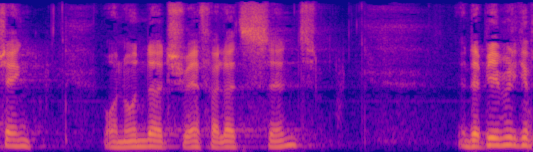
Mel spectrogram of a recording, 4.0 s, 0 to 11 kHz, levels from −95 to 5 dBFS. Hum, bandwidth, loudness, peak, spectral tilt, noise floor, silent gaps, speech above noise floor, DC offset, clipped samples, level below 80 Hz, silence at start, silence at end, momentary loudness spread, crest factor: none; 11 kHz; -29 LUFS; -8 dBFS; -3 dB/octave; -56 dBFS; none; 26 dB; under 0.1%; under 0.1%; -76 dBFS; 0 s; 0 s; 23 LU; 24 dB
